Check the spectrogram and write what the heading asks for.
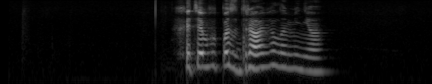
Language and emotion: Russian, positive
